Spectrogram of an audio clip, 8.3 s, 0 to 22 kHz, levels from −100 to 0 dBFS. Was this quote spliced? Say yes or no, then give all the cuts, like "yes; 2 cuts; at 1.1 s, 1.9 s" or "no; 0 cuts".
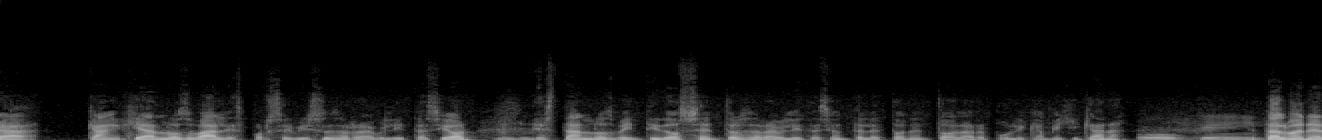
no; 0 cuts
